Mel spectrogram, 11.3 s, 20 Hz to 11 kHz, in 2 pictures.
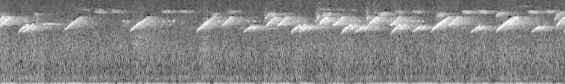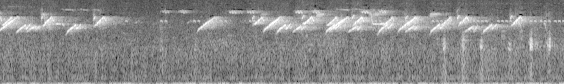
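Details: Spot-billed duck parent and ducklings on 21 May 2023: an almost continuous stream of shrill rising peeps, several birds overlapping, roughly four calls each second, with a brief lull midway.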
